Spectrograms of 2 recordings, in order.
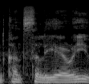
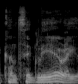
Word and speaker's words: consigliere: You pronounce the word correctly in the Italian, conciliary. We tend to say consigliere over here, but either or, tomato, tomato, it doesn't really matter.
